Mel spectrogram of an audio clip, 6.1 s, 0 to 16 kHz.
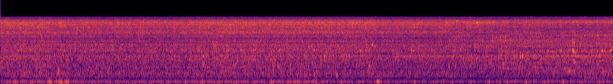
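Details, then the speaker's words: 1979 GMC Sierra Grande C35 V8 with run-on (dieseling): after backing the idle screw out slightly, the idle settles to a low, steady, calm beat with no stumbling or hunting; normal idle. "So that's a little bit more calm. It'll just periodically make the adjustments as I need."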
